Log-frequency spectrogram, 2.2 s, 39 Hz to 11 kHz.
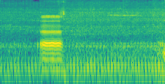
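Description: Royal Enfield Classic 350's single-cylinder engine running steadily as the motorcycle is ridden along, its low, even thump carrying through.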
